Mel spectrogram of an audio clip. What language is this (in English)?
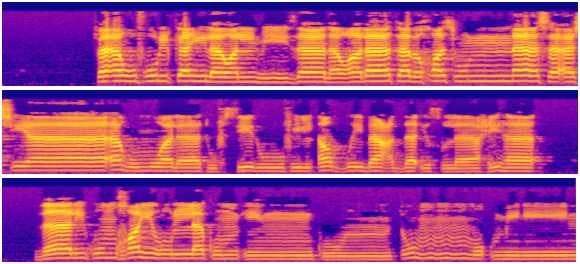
Arabic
